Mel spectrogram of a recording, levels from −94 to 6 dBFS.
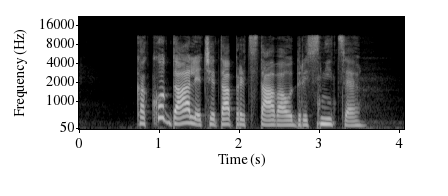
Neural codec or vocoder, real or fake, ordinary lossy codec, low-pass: vocoder, 24 kHz, 100 mel bands, Vocos; fake; none; 10.8 kHz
